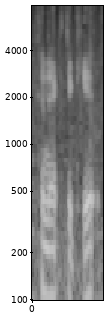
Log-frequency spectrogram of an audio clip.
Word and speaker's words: Connecticut: Hey, let's put it right next to a place called Connecticut that is spelled nothing like it actually sounds. Connecticut.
